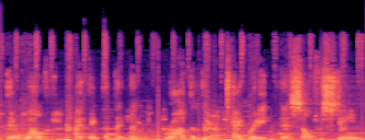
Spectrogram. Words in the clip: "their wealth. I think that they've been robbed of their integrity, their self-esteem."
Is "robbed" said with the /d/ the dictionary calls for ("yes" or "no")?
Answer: yes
